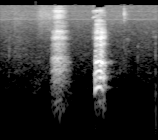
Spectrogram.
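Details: Baby with hiccups during peekaboo play: two brief, abrupt catching sounds in the breath about half a second apart.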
